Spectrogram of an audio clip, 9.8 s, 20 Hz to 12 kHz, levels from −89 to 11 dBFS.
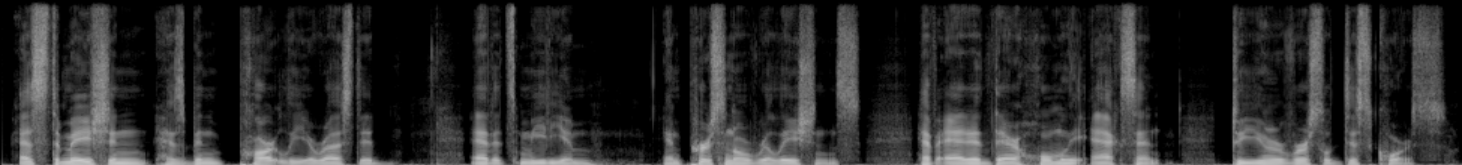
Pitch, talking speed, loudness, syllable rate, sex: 105 Hz, 115 wpm, -21 LUFS, 5.1 syllables/s, male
